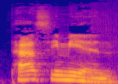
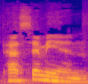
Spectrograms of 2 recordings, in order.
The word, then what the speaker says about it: Passimian: do you say that i want to know passy mean passimian okay that's how i'm gonna say it and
